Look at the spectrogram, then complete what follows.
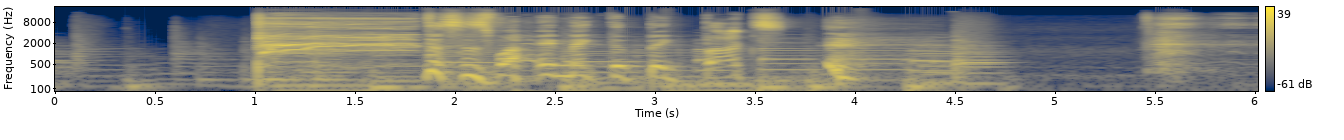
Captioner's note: exaggerated Laugh; genuine Laugh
